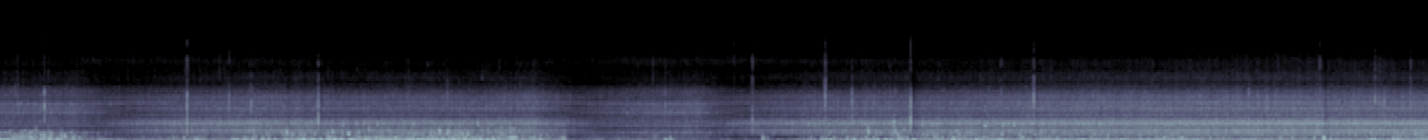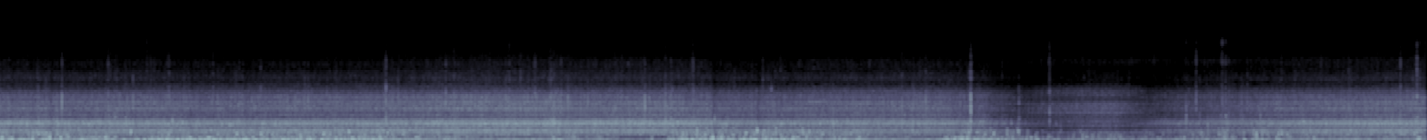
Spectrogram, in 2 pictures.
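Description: Muffled underwater noise of a working diver: air bubbling and rushing past the camera over a constant low hum, with quieter lulls about six seconds in and again near the end.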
